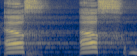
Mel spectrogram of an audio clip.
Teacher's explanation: Akh, naikin pangkal lidah.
